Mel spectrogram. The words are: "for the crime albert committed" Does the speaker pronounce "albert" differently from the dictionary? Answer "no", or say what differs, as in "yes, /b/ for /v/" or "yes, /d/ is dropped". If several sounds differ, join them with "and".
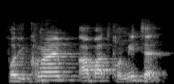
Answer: yes, /l/ is dropped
